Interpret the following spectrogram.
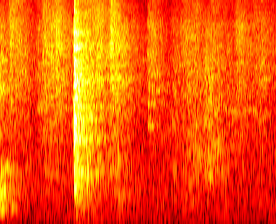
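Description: A silicone spatula stirring melted chocolate in a glass bowl over a pot of water, with one sharp clink against the bowl about half a second in, then soft scraping.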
